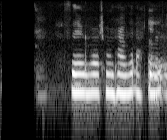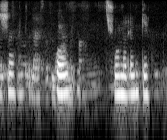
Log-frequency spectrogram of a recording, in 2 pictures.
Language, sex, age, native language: Icelandic, female, 12, Icelandic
